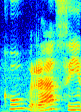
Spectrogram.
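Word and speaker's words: कुर्सी: Hindi name கு ரா சி தான். பட் அது வார்த்தையாக சொல்லும்போது குர்சி.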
